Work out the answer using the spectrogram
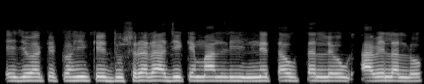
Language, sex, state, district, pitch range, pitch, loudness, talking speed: Bhojpuri, male, Bihar, Saran, 170-175 Hz, 175 Hz, -15 LUFS, 200 wpm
